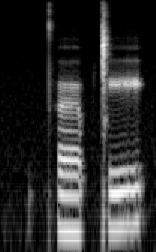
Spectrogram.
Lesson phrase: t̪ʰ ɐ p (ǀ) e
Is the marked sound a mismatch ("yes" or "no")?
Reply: no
